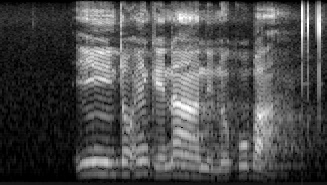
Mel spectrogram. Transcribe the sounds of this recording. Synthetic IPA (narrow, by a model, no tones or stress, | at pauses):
intʼɔɛŋɡʱɛnaninokʼuːɓa̰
